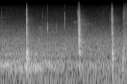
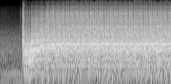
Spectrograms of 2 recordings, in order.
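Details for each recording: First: Craftsman riding tractor: single sharp clicks about a second apart when the key is turned, no cranking; starter never engages, faulty starter solenoid. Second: Craftsman riding tractor that only clicked and wouldn't start, after starter solenoid tested and replaced: engine catches immediately and keeps an even steady beat with no misses; healthy start and run.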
